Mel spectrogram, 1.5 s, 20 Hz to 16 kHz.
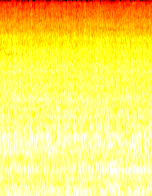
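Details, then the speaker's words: Toyota Camry 2.4 with engine rattle, VVT-i clutches first feared; belt tension varied with pry bar, noise disappears when loosened, most likely water pump. Steady idle with light, fast rattle over the engine note. Water pump bearing noise. "Звук есть. Ослабляю, звук исчезает. Звук есть. Предварительно это помпа. Ну, большая вероятность, что это помпа."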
